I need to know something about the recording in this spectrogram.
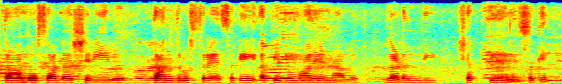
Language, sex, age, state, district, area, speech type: Punjabi, female, 45-60, Punjab, Barnala, rural, spontaneous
